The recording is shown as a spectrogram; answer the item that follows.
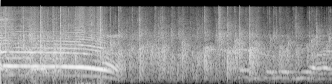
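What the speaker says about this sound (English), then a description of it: "Ladies and gentlemen, give them a round of applause" Audience applause and cheering for an improv group at a late-night comedy show in a club, rising under a loud voice at first, then settling into steady clapping.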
